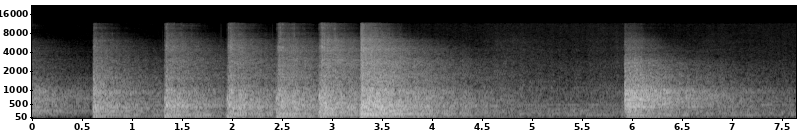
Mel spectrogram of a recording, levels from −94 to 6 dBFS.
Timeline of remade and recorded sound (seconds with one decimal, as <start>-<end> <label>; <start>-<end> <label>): 0.0-5.7 recorded; 5.7-6.4 remade; 6.4-7.6 recorded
